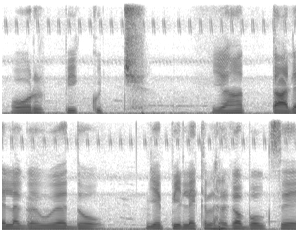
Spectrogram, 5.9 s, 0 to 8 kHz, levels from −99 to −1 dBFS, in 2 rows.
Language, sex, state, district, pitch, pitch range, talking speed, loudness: Hindi, male, Bihar, Bhagalpur, 125 Hz, 95-130 Hz, 145 wpm, -36 LUFS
